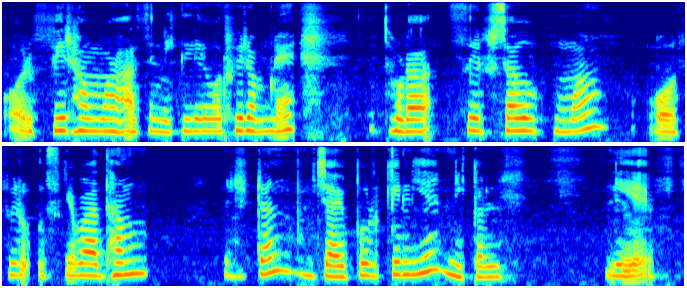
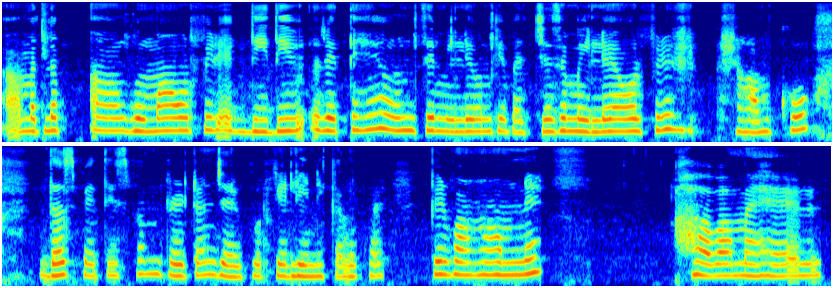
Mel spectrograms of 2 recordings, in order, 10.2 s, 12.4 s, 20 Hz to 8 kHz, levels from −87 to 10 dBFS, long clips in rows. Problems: none marked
